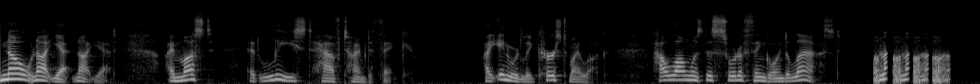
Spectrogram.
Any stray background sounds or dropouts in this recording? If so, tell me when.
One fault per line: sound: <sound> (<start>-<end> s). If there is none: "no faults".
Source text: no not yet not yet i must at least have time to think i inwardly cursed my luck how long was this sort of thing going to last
sound: laugh (8.7-9.5 s)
